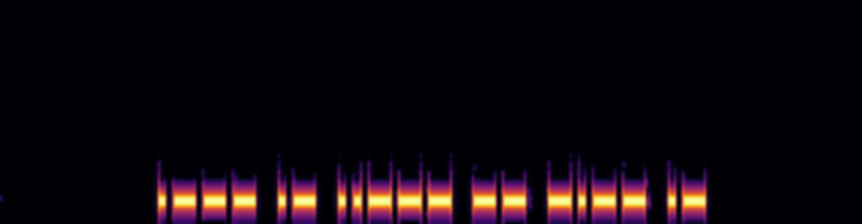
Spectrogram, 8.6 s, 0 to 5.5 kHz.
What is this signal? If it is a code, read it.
Morse code, heard as a keyed tone, about 16 wpm, 600 Hz. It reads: JA2MYA
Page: Kaldesignaler 16 wpm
